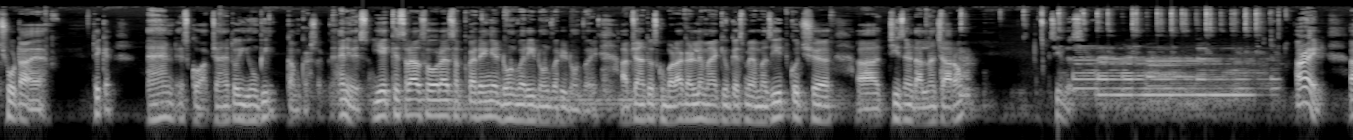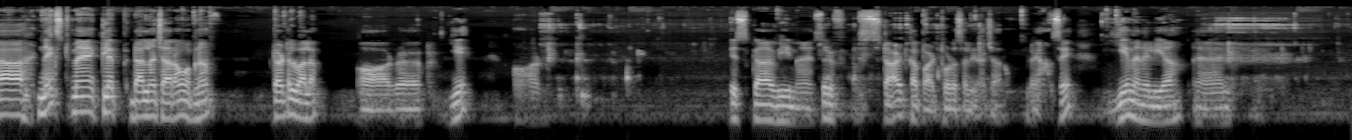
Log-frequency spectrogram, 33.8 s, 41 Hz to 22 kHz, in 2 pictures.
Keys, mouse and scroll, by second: 0.5 Delete, 2.7-8.5 drag, 8.5-13.0 drag, 13.0 space, 15.7 space, 17.0-19.2 drag, 23.5 space, 26.6-30.7 drag, 31.7 space.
